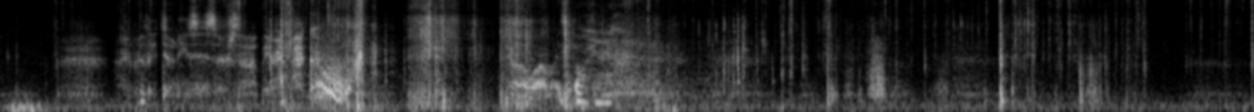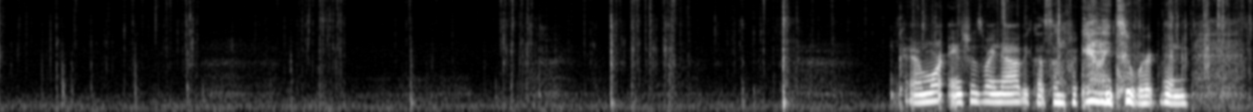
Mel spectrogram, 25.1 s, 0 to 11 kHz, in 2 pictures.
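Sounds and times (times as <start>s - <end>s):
packaging tearing and crinkling: 2.4s - 21.1s, 23.8s - 25.0s.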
